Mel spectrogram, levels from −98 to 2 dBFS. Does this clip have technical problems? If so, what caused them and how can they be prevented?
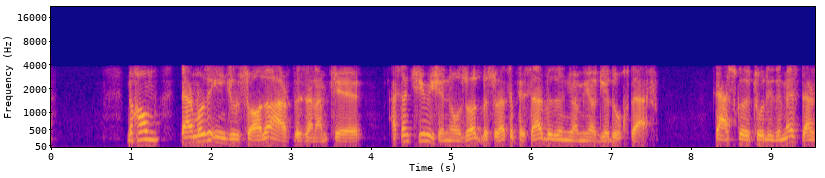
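Yes. The GSM full-rate codec has been applied from start to finish. This early mobile codec models the vocal tract with a short filter and drives it with a regularly spaced pulse excitation, keeping only every third sample of it, which leaves a buzzy, gravelly roughness on this speech that is plainly audible. The sound is confined to roughly 300 Hz to 3.7 kHz, with nothing above 3.8 kHz, which fits a 13 kbps GSM link. To prevent it, record or transfer the audio over a wideband path rather than a legacy GSM call.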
